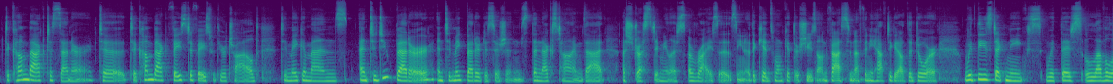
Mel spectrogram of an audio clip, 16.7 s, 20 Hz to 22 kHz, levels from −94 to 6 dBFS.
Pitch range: 175-210 Hz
